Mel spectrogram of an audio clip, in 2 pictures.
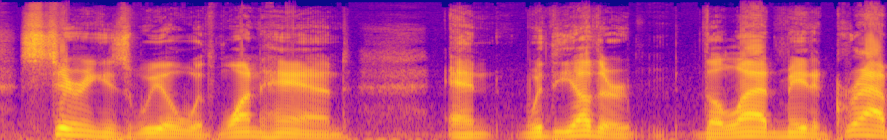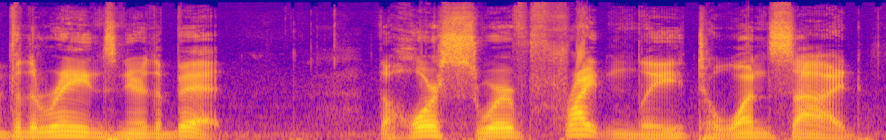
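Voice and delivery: plain reading voice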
